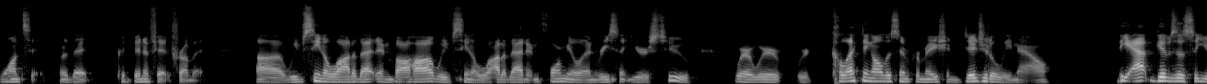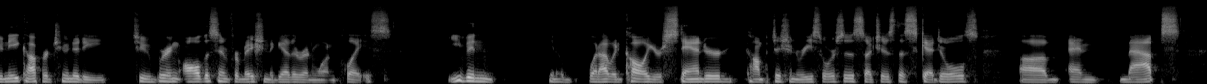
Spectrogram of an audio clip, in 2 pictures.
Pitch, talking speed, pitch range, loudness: 120 Hz, 180 wpm, 110-135 Hz, -28 LUFS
